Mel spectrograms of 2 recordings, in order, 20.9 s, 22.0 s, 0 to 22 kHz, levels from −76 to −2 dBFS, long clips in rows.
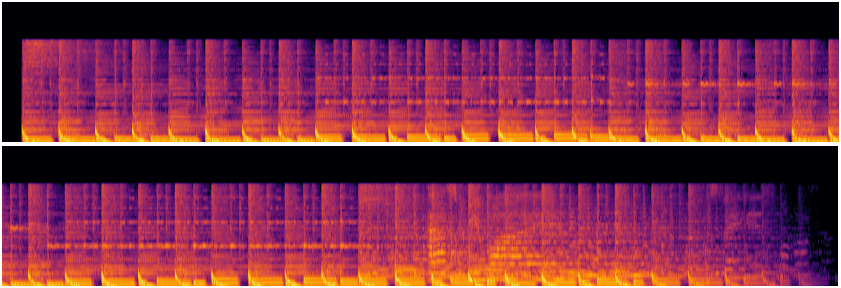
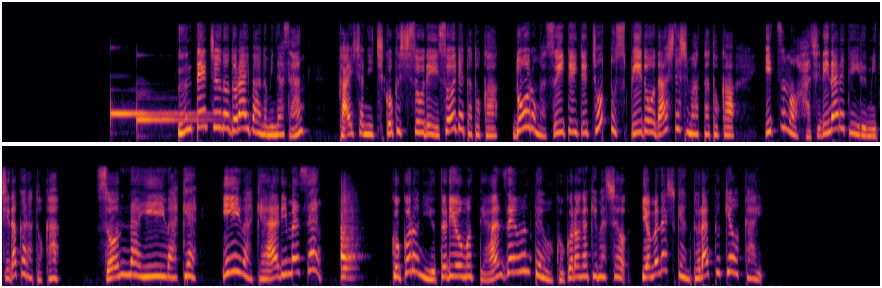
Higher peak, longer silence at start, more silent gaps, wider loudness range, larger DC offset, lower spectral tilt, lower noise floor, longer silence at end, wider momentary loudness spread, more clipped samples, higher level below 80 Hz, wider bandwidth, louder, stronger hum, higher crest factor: first, 0 dBFS vs -4 dBFS; second, 0.25 s vs 1.35 s; neither; about the same, 2 LU vs 3 LU; neither; first, -5.5 dB/octave vs -2.5 dB/octave; second, -44 dBFS vs -84 dBFS; second, 0.4 s vs 1.45 s; second, 3 LU vs 7 LU; neither; first, -20 dBFS vs -68 dBFS; second, 7.4 kHz vs 12 kHz; first, -16 LUFS vs -23 LUFS; neither; second, 14 dB vs 20 dB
